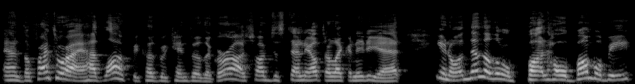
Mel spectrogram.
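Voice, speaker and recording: A woman's voice: mid-range voice, lively intonation, quick pace. A woman co-hosting a podcast, chatting casually and giggling often between her remarks. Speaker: podcast co-host. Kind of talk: casual comedic chat.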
